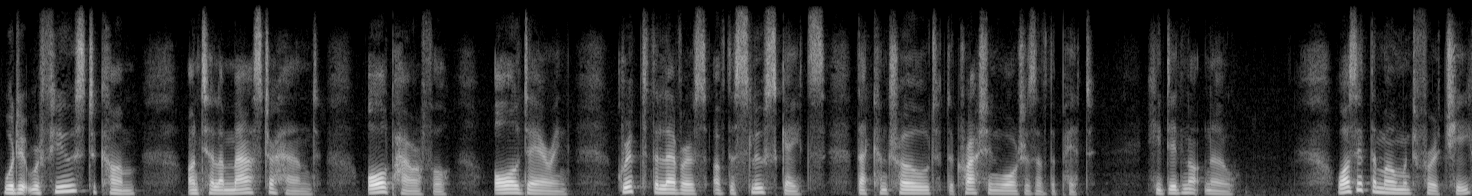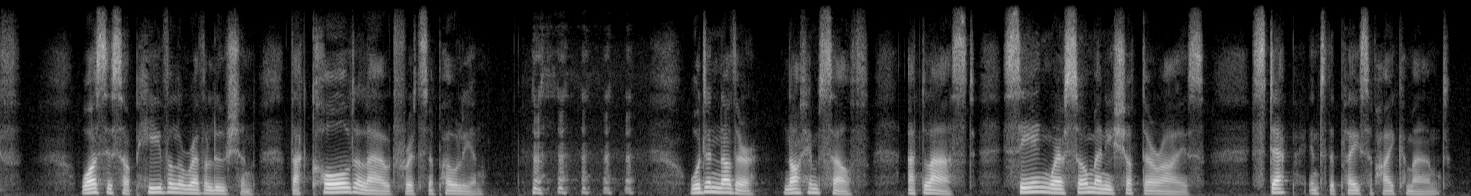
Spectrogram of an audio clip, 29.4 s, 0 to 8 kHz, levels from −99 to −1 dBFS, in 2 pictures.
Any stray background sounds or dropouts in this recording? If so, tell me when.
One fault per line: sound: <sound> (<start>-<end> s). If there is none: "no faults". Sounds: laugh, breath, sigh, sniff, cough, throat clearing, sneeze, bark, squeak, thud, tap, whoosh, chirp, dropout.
sound: laugh (20.0-21.1 s)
